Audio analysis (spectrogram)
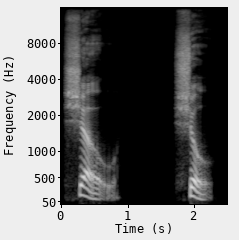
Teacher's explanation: pronounced like the english word show but you stop right before you start closing your lips for the w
